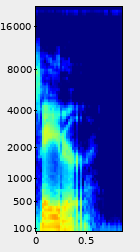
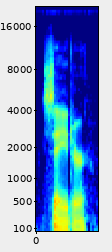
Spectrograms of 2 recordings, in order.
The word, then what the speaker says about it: Sator: I said the title for the movie was Sator. – Mm-hmm. – But it's actually pronounced Sator. – Sator. – Which I would have never known. – Ever. Yeah, well, I mean... – How would you know? – Well, how do you spell gator?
